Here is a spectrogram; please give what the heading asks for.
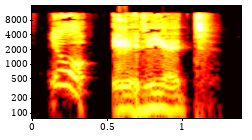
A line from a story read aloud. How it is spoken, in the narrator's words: he snapped at Yarblick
